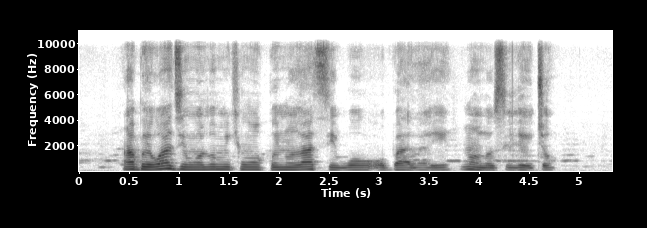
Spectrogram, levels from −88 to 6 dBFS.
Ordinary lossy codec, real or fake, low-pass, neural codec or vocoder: none; fake; 9.9 kHz; codec, 44.1 kHz, 7.8 kbps, Pupu-Codec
